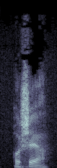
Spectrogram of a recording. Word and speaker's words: Hosea: Is that how you say it in the Hebrew? – Hosea. – Hosea.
